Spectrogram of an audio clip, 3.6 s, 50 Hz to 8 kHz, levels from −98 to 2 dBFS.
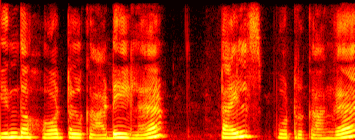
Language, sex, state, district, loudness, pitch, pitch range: Tamil, female, Tamil Nadu, Nilgiris, -17 LUFS, 215 Hz, 200-235 Hz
